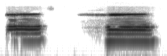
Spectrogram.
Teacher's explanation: Kho itu makhrajnya di akar lidah. Jadi dia paling dekat dengan huruf qaf makhrajnya.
